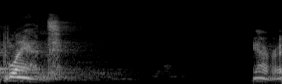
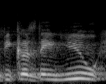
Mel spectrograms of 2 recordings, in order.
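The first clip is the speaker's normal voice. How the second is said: normal talking voice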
